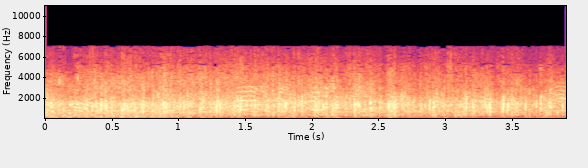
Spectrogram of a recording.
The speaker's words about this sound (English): I'm thanking you, ladies and gentlemen, for your applause in advance.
